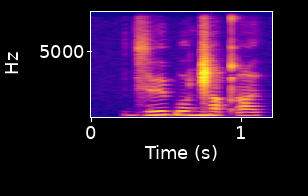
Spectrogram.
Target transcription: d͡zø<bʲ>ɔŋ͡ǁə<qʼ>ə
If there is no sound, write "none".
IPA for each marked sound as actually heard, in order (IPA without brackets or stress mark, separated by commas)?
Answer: b, qʼ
